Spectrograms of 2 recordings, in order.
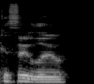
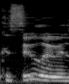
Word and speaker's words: Cthulhu: But, no, actually, I'm pretty sure Cthulhu is the canon pronunciation.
